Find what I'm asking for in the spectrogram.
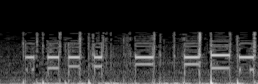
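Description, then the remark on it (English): A handheld non-memory tone dialer, played to the listeners' racks, beeps out a quick run of about a dozen short DTMF touch-tones, each a steady dual-pitched burst, with soft clicks and thumps between them and no talking. “I was playing tones to the listeners' racks. Always carry your tone dialer, non-memory version.”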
